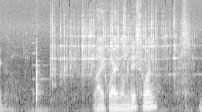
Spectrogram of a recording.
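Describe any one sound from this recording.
Ice cubes clink in a bowl of water.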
